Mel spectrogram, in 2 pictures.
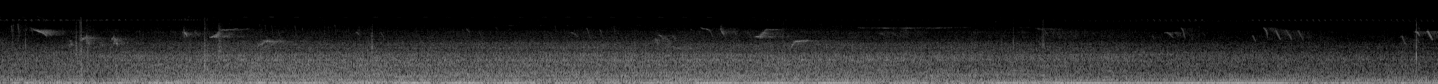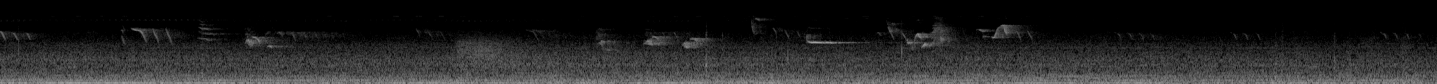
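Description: Songbirds chirping in short, scattered calls, busier in the second half, over a steady low outdoor hum.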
